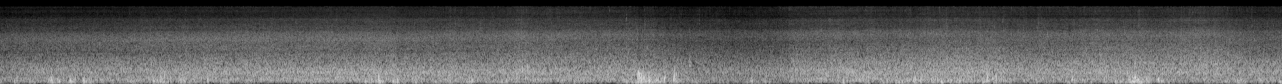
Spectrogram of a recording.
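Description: Small surf breaking and washing up the sand and around a rock at the water's edge, a continuous wash of foam with a stronger surge about six and a half seconds in. Wind buffets the microphone underneath.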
